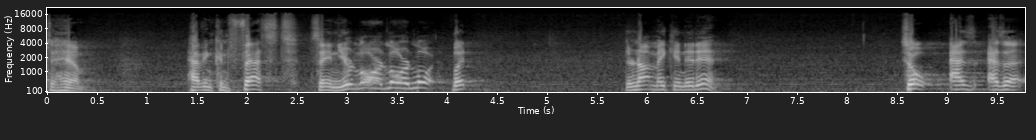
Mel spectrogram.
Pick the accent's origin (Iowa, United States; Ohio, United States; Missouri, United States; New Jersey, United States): Missouri, United States; moved away; I'm originally from Missouri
